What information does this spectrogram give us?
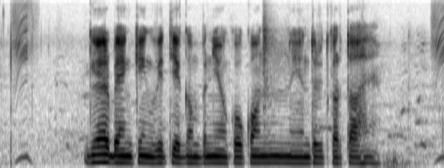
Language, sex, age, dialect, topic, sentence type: Hindi, male, 18-24, Marwari Dhudhari, banking, question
